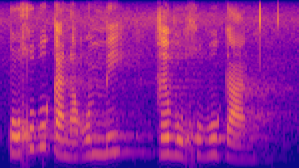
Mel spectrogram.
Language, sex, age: Northern Sotho, female, 18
